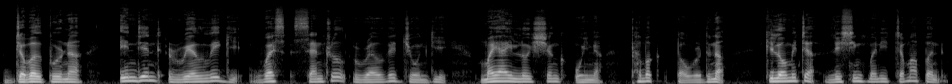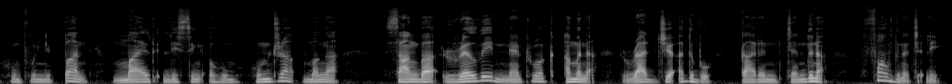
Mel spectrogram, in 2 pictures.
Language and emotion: Manipuri, neutral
